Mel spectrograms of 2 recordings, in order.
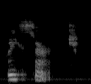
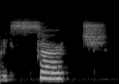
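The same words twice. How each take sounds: First: The stress is on the first syllable. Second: The stress is on the second syllable. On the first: It is used as a noun. "the noun public transport or research shows is stressed on the first syllable" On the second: It is used as a verb. "The verb is always stressed in the second syllable"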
